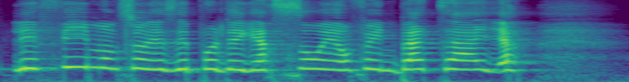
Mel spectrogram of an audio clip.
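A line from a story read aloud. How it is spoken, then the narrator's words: Yelled. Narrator (French): Paloma, qui pèse 30 kilos toute mouillée, va hurler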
